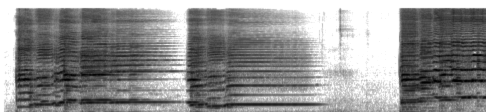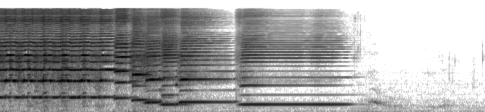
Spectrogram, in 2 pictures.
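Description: Solo harmonica playing a tune in three phrases, with a rising slide into a held note about four seconds in and a pause of about a second and a half before the last phrase; it ends on a long held note that fades away.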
